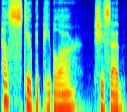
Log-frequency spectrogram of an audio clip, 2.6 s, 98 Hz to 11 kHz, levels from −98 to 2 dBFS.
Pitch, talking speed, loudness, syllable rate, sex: 110 Hz, 140 wpm, -18 LUFS, 4.2 syllables/s, male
